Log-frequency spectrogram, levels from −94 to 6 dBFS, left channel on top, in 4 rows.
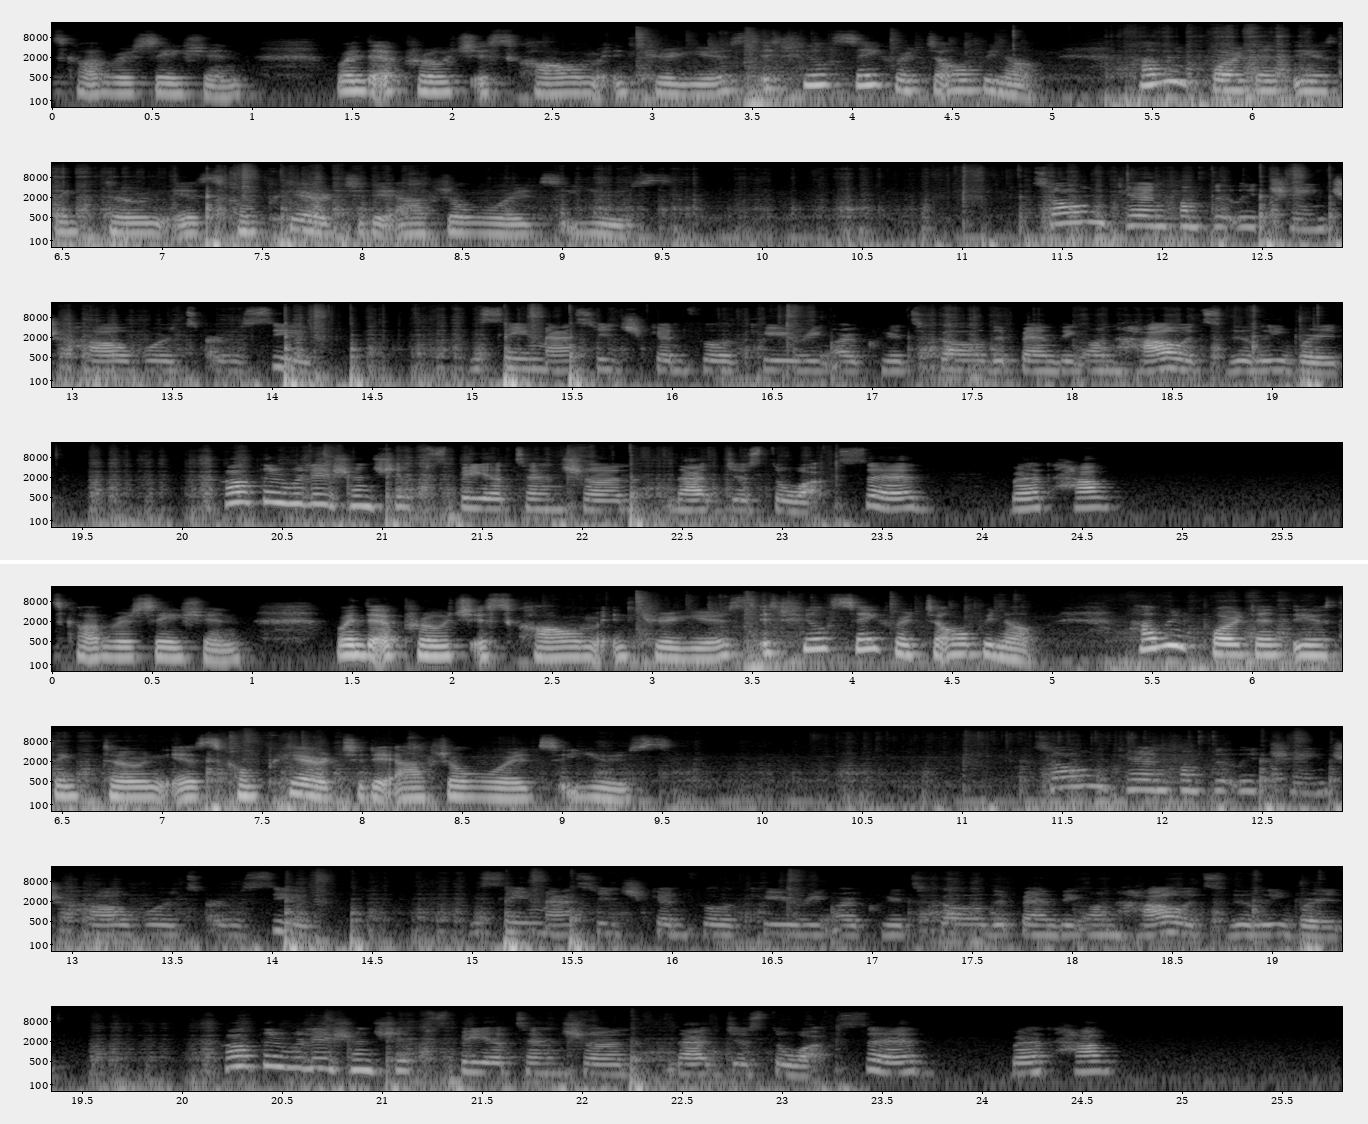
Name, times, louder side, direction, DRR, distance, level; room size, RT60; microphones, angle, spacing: voice 1, 0.0-9.4, right 5 dB, 90° right, 0.4 m, -29 dB
sound 1, 2.3-12.3, right 1 dB, 15° right, 0.5 m, -47 dB
Writing, 4.6-23.4, equal, 85° left, 0.6 m, -36 dB
voice 2, 11.4-14.2 15.0-19.4 20.2-23.7 24.1-24.6, left 4 dB, 30° left, 0.4 m, -36 dB
2.8 x 2.3 x 2.8 m
head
